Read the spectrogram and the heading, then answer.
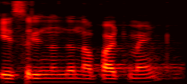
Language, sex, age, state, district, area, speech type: Gujarati, male, 18-30, Gujarat, Surat, rural, spontaneous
